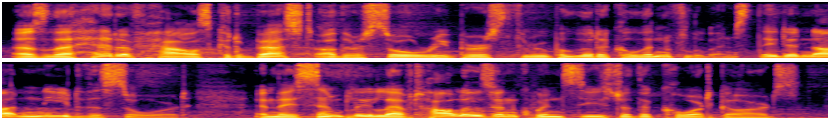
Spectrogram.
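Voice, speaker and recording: A man's voice: mid-range voice, animated, normal speed, few pauses, long reverb tail. A man narrating a dramatic scripted fantasy action story.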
